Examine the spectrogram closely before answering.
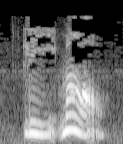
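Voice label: "礼貌", Mandarin Chinese; chinese flashcards; hsk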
